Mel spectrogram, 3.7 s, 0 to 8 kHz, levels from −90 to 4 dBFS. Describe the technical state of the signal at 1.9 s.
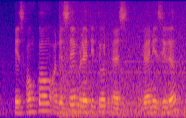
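At 1.9 s the signal is intact, with room noise sitting about 11 dB below the speech and the call codec's band ending at 8 kHz, as expected for G.722.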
